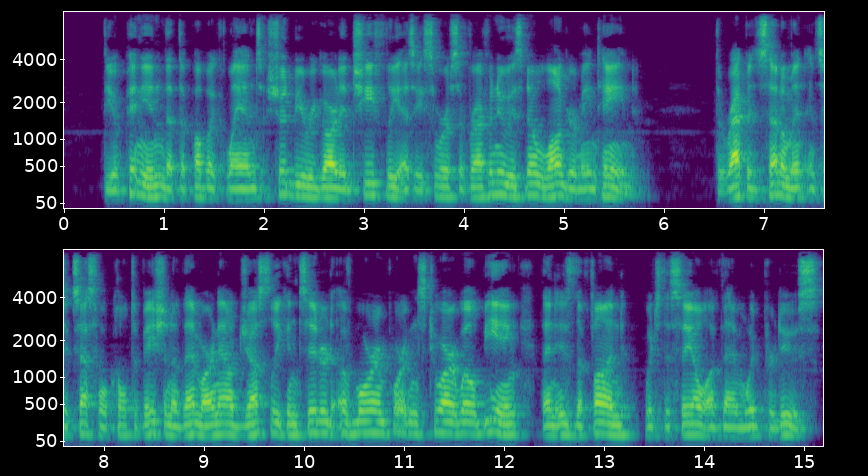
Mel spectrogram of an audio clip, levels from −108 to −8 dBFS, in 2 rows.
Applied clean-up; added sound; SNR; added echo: none; none; none; none.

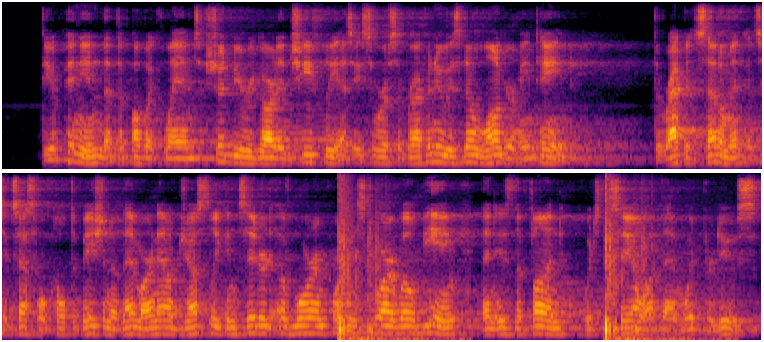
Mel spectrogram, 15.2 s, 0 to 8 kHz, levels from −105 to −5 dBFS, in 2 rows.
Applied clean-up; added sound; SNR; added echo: none; Fireworks; -3 dB; reverberation time 2.0 s.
